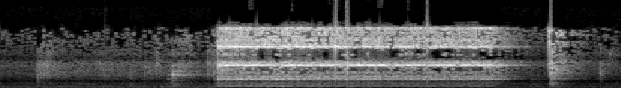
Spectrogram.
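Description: Telephone bell ringing once, steadily for about two seconds, followed by a short click.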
